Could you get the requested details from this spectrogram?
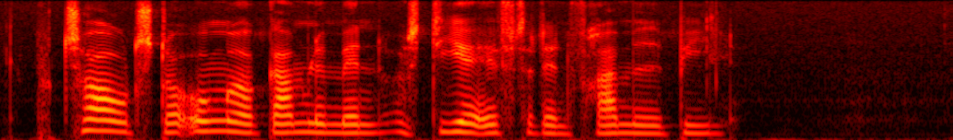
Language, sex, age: Danish, female, 52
